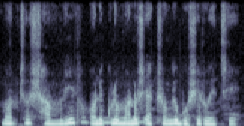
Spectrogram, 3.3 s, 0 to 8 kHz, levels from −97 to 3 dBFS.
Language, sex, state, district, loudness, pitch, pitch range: Bengali, female, West Bengal, Alipurduar, -16 LUFS, 200 Hz, 190-215 Hz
